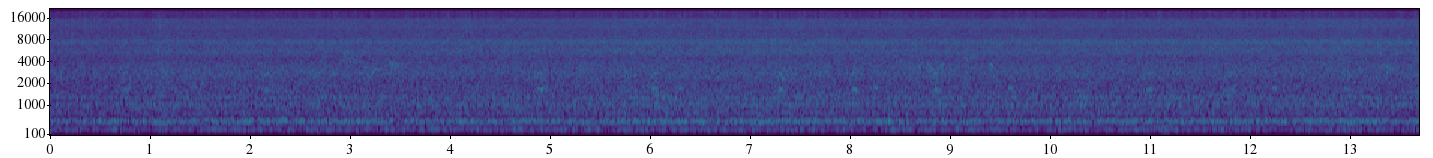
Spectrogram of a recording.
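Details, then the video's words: Honey bees swarming around a raw 7 lb chunk of shungite, the first seen locally in years: an unbroken, loud droning roar of many wings, steady in level and rich in high, hissing tones. "Shungite honey bees swarm"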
